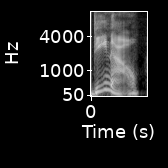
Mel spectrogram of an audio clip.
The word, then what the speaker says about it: Dino: oh it's is pronounced Dino exactly like the uh Flintstones dog so okay so very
